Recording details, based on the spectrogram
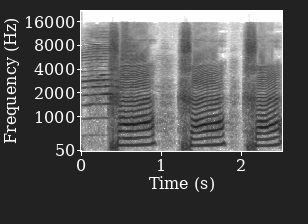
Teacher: dilafalkan dari ujung tenggorokan atau tenggorokan paling atas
